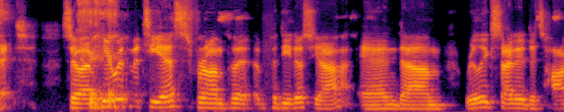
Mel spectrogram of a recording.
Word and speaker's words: Mathias: How do you pronounce your name? Actually, it's Mathias. Mathias. Okay, yes. Got it. So I'm here with Mathias from PedidosYa, and really excited to talk some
